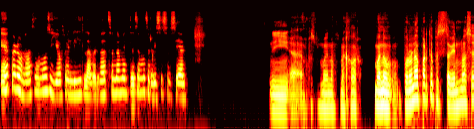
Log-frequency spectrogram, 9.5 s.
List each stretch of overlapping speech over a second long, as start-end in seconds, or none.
none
